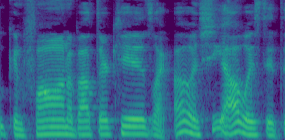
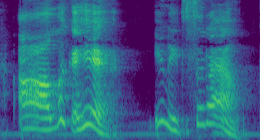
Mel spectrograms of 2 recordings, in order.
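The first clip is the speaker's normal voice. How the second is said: put-on very high, thick, super country Alabama accent; 10 semitones higher, 6 dB louder than usual. Retelling how their Alabama-born mom talked when comfortable: imitating mom's super country accent. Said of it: "when she was comfortable, she was super country".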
